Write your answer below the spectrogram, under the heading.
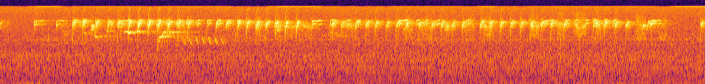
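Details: Brown-headed honeyeaters, a family group in the You Yangs west of Melbourne, plucking koala hair for nests, give high, thin chips in quick, busy overlapping runs. One brief lower trill breaks in, over a soft, steady hiss.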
